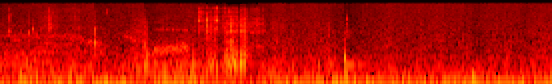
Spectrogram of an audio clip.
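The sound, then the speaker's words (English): Close-miked chewing: a few soft, crunchy bites and wet mouth clicks at low level, scattered over a faint steady background. “Oh, do keep in mind, though, I'm chewing in the mic.”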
